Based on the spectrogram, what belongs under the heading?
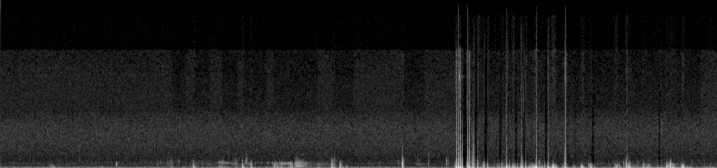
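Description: Low gurgles and bubbling rumbles that grow louder halfway through: stomach growling, normal bowel sounds.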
